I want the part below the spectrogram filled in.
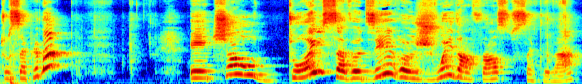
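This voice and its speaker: High, lively young woman vlogger. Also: takes it slowly, roomy sound, a little hiss or hum. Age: 20s. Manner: talks straight to her viewers, friendly and chatty. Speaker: unboxing vlogger. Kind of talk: chatty unboxing video.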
